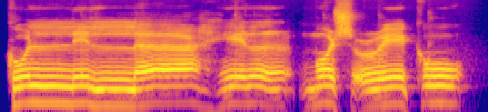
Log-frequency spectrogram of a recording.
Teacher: Kul, iaitu idgham, masukkan lam pertama kita tak baca, terus baca kepada lam yang kedua, ditasydidkan huruf kaf itu kepada huruf lam. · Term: idgham mutamatsilain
